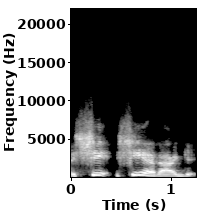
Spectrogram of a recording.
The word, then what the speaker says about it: Kjerag: Yeah, Skjerag is like the Norwegian, how you kind of pronounce it up here.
